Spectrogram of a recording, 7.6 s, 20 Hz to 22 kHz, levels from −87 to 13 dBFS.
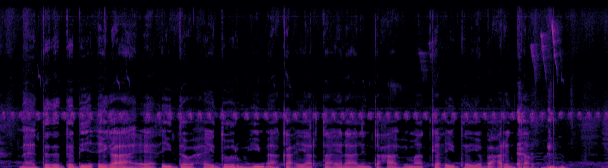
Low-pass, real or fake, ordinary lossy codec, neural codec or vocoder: none; real; none; none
